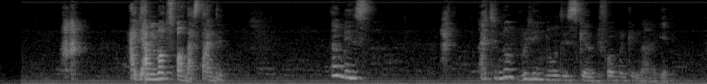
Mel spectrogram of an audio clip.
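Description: A middle-aged woman speaks tearfully and with distress, close by.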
